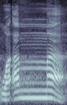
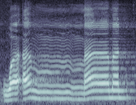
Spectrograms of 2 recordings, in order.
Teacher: Wa amma di sini ada mim yang bertasydid maka hukumnya adalah dengung dengung atau gunah sepanjang dua harakat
